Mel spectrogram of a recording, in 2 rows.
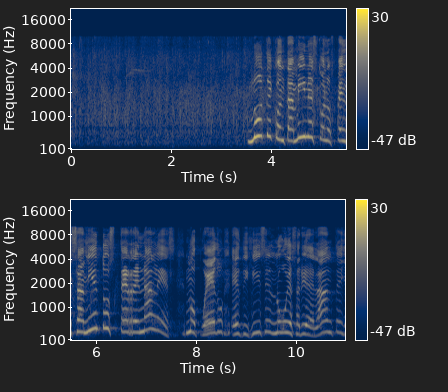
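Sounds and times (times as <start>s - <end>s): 
audience applause: 0.0s - 5.3s
speech: 3.5s - 10.9s.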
